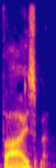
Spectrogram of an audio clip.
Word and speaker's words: Theismann: last name I said he said no no your last name is pronounced Theisman I said no no my last name is pronounced these man he's no Joe your last name is pronounced Theisman he said Joe I want to tell you something there's a trophy out there called the Heisman Trophy because best college football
